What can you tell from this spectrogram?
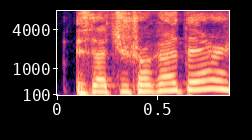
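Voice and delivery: high, nervous blurt; one long nervous sound; nervous rush. Acted. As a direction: say it all in one breath, high. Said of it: "It came out in one long sound".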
